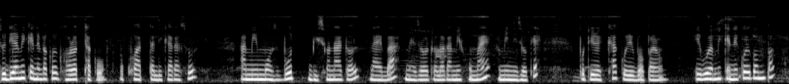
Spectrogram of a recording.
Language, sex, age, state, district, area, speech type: Assamese, female, 18-30, Assam, Majuli, urban, spontaneous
